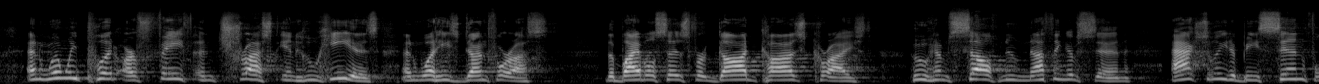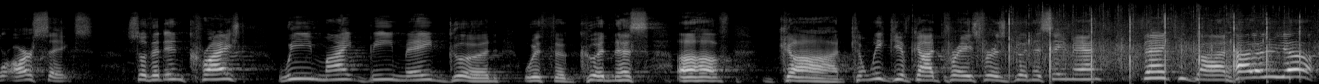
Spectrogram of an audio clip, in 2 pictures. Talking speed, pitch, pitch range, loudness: 150 wpm, 215 Hz, 195-235 Hz, -26 LUFS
